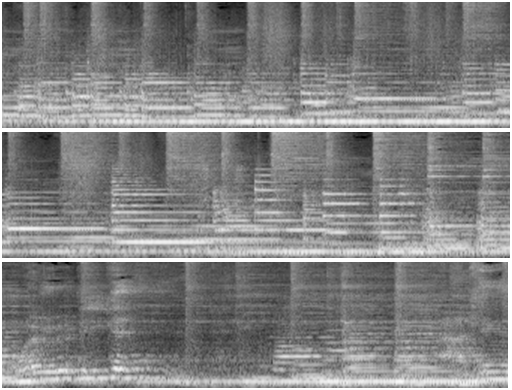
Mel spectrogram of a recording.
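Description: Live band playing an instrumental passage of a pop-rock song, with drum kit, a steady bass line and guitar, and regular drum hits keeping the beat.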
